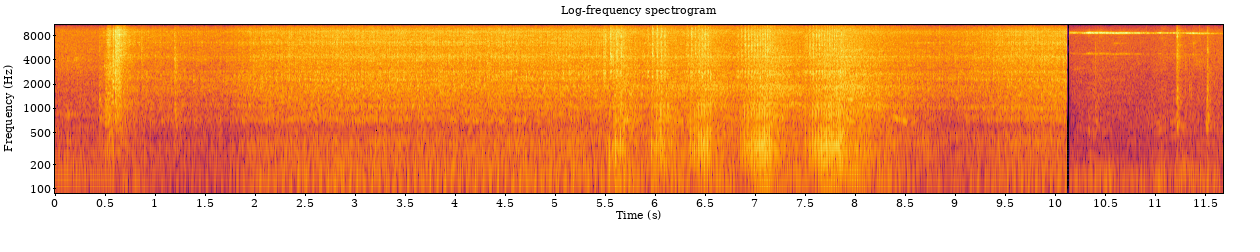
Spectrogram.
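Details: GY6-type scooter after liquid gasket maker on the intake manifold was replaced by a DIY folder gasket, which fixed hard starting: starts and settles into a steady, even putter with a few throttle blips; healthy idle.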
